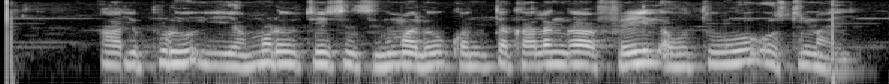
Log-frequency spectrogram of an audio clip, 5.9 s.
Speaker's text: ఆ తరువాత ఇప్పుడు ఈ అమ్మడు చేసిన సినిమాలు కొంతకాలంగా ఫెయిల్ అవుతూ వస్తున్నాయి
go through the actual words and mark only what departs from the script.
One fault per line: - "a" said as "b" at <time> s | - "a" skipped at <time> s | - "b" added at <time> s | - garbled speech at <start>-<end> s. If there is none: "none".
- "తరువాత" skipped at 0.8 s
